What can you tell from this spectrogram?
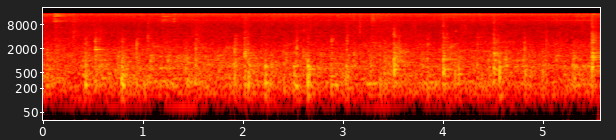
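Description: Airport terminal ambience: irregular light clicks and knocks, a few a second, over steady background noise of the hall.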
